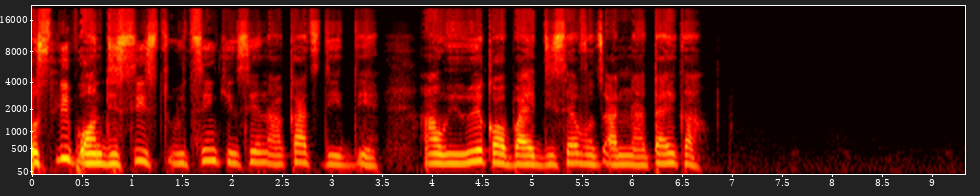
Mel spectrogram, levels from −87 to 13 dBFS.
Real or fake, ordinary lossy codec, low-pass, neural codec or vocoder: real; none; none; none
